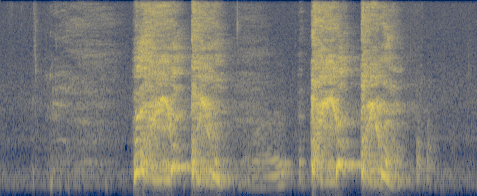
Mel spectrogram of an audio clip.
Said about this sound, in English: That's the thing about when you do drugs, you get the drug cough.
